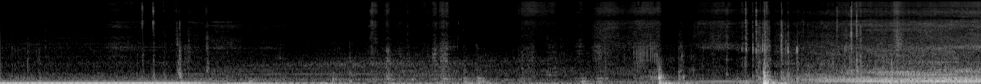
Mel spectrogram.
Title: gs350 2007 sunroof making clicking sound and not opening or closing, stuck at one point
